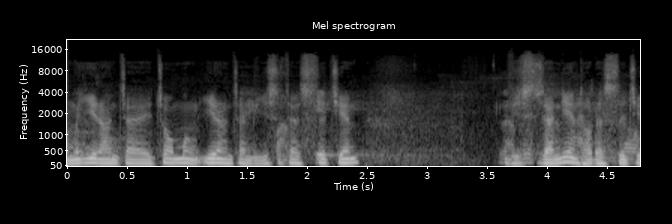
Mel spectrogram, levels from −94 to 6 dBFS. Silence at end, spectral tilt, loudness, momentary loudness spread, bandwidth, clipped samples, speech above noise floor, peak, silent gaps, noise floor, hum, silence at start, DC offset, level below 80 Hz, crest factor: 0 s; -7 dB/octave; -28 LUFS; 8 LU; 13.5 kHz; under 0.1%; 32 dB; -12 dBFS; none; -60 dBFS; none; 0 s; under 0.1%; -62 dBFS; 16 dB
